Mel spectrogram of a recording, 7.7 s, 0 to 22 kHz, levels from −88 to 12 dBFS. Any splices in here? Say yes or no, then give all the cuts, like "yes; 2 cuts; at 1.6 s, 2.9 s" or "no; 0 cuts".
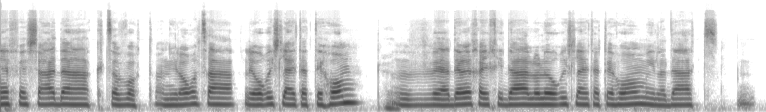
yes; 2 cuts; at 2.4 s, 3.6 s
